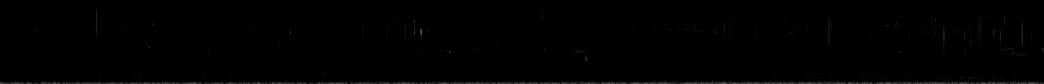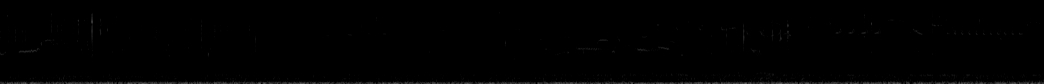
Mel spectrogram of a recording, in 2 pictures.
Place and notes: Green Ln, Malton, UK - rivulet down a country road ...
rivulet down a country road ... an irrigation system hooked up to a bore hole had blown a connection ... this sent a stream of water down the track and pathways ... the stream moved small pebbles and debris down the side of the road ... recorded with dpa 4060s in a parabolic to mixpre3 ... bird calls ... song ... blackbird ... skylark ... yellowhammer ... wren ... corn bunting ... linnet ...
Yorkshire and the Humber, England, United Kingdom, 9 July 2022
